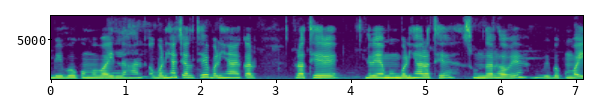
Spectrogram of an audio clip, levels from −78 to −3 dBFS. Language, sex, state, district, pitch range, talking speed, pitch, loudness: Surgujia, female, Chhattisgarh, Sarguja, 230-245 Hz, 170 wpm, 235 Hz, -17 LUFS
